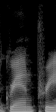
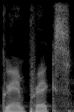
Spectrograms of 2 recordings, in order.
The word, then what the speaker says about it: Grand Prix: Fritz de Quervain win the Grand Prix in Paris, and how did he win it? Well, so it's pronounced Grand Prix. Mm-hmm. So I just want to correct you on that.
